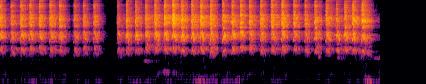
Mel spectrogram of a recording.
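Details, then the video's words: Cucak kinoi singing a fast, rattling run of harsh rasping notes, broken by a short pause after one second, then continuing evenly for nearly three seconds before stopping abruptly; faint low background hum. "cucak kinoi tembakan greja rapet"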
